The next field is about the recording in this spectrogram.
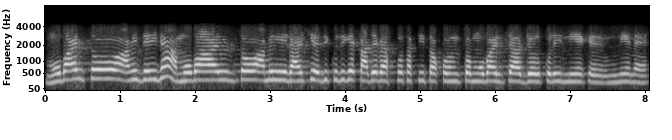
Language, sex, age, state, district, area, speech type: Bengali, female, 30-45, West Bengal, Alipurduar, rural, conversation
